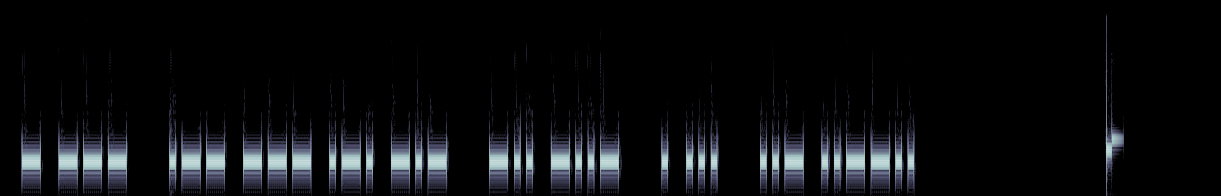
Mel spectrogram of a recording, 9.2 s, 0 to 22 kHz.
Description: Morse code, heard as a keyed tone, about 26 wpm, 700 Hz. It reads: TO WORK DX ES U?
